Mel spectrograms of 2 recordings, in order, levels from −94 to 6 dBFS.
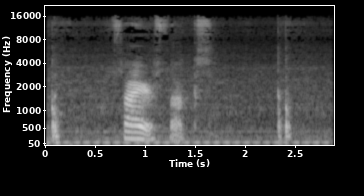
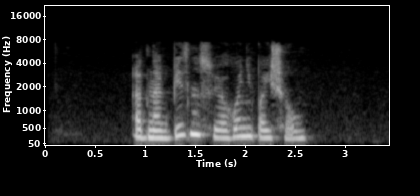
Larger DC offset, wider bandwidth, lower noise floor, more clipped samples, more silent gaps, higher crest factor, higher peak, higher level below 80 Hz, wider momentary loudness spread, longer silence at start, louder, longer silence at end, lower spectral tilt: neither; first, 16.5 kHz vs 7.2 kHz; second, -39 dBFS vs -69 dBFS; neither; neither; about the same, 20 dB vs 16 dB; about the same, -2 dBFS vs -2 dBFS; first, -52 dBFS vs -64 dBFS; first, 24 LU vs 11 LU; second, 0.05 s vs 0.9 s; second, -20 LUFS vs -17 LUFS; second, 0.05 s vs 0.85 s; about the same, -5.5 dB/octave vs -6.5 dB/octave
